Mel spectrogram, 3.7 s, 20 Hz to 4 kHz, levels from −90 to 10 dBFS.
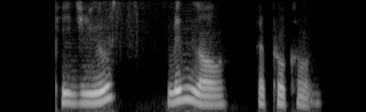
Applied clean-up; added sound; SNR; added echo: neural separator model SepFormer WHAMR!.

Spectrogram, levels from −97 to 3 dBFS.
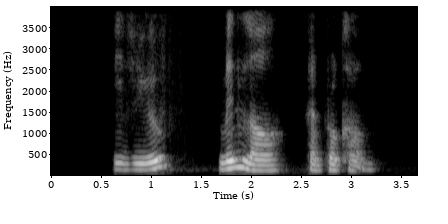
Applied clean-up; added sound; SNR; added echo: neural mask model DeepFilterNet 3.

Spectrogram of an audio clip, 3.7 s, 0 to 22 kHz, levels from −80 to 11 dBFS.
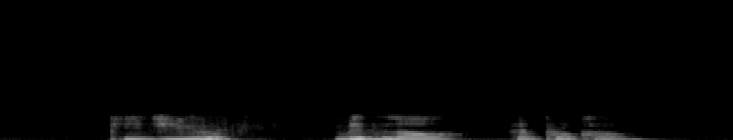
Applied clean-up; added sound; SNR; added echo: neural separator model SepFormer DNS4.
